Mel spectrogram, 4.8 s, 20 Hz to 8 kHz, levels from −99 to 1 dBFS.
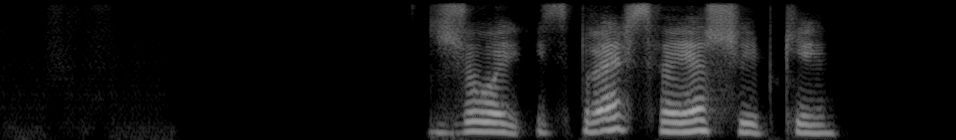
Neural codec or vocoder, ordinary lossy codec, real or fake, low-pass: codec, 16 kHz, 1 kbps, FreqCodec, smaller model; none; fake; 7.2 kHz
